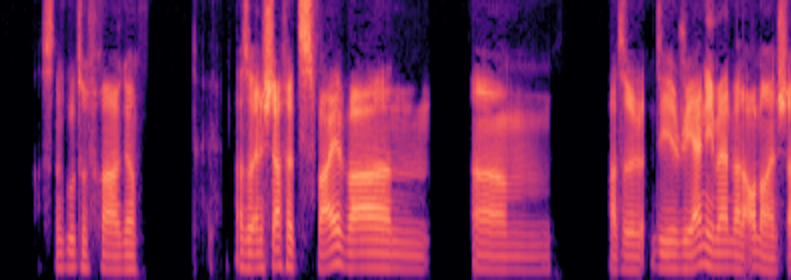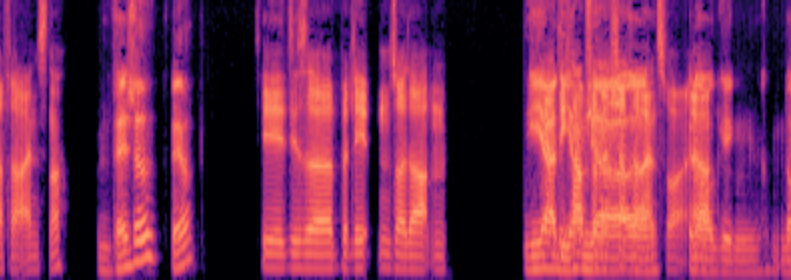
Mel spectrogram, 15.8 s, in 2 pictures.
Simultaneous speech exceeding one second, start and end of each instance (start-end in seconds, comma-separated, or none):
13.3-15.0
